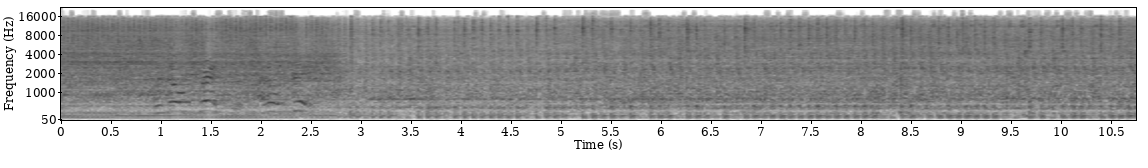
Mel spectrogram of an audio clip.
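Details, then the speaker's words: Cheap returned pressure washer's small engine: it holds a steady low idle patter and never climbs in speed wherever the engine speed control is set; faulty throttle linkage, possibly a worn-out spring. "the only problem i've noticed so far is that no matter where i set the engine speed control it just wants to idle to get the motor to rev up i had to manually move the throttle valve over here so there's something wrong with that linkage"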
